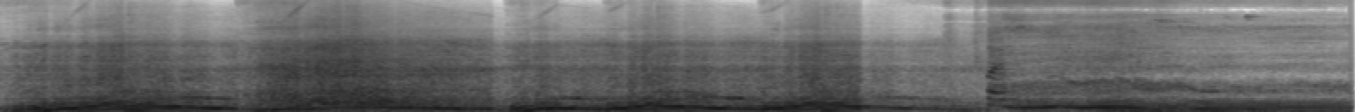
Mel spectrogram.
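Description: Toyota Prado fitted with a Manta exhaust, revved in several close repeated surges that climb and drop, followed by a steadier idle and lighter blip.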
